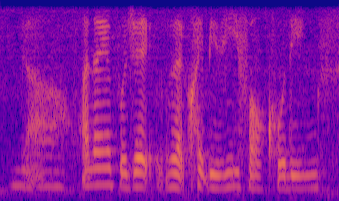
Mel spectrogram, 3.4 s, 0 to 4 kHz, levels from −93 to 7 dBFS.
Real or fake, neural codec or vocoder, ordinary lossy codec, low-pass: fake; vocoder, 44.1 kHz, 128 mel bands, Pupu-Vocoder; none; 3.6 kHz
